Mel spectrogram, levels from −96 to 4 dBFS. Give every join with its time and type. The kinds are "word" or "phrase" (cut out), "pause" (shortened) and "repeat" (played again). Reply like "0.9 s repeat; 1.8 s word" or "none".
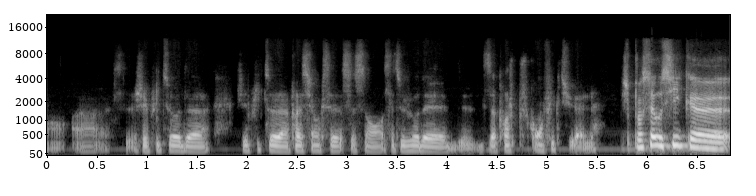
none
